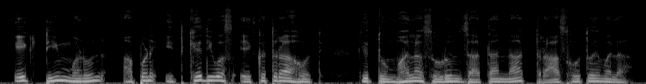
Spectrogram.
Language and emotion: Marathi, sad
